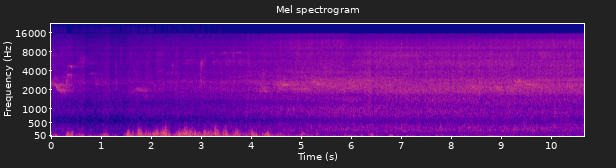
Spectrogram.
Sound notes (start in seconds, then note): 3.9 brook noise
